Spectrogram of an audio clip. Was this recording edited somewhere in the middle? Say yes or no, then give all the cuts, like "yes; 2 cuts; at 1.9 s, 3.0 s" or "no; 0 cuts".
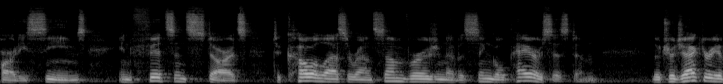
no; 0 cuts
